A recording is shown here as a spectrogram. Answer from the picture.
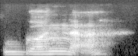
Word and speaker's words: Ugonna: My middle name is pronounced Ugonna, and my last name is pronounced.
